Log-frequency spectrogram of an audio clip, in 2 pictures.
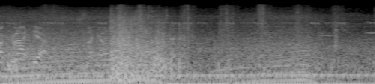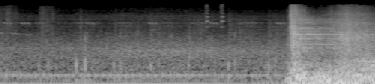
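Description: Footsteps crunch on dry, gravelly ground.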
